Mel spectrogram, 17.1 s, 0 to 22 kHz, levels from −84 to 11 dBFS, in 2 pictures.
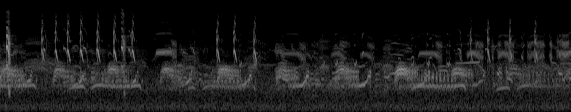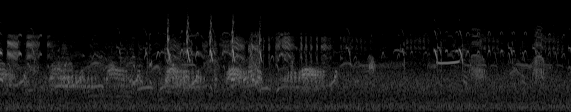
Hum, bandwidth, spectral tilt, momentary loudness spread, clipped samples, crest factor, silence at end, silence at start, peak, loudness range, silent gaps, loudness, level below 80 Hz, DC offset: none; 16 kHz; 0.5 dB/octave; 16 LU; under 0.1%; 28 dB; 0 s; 0 s; -14 dBFS; 9 LU; none; -41 LUFS; -78 dBFS; under 0.1%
